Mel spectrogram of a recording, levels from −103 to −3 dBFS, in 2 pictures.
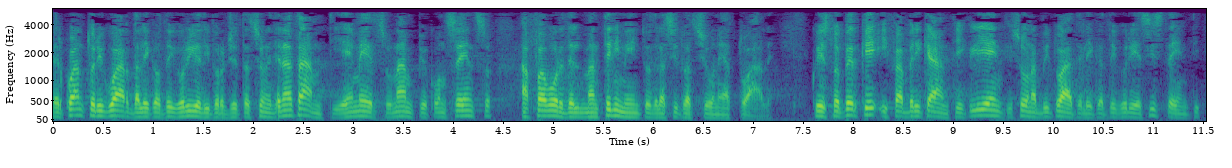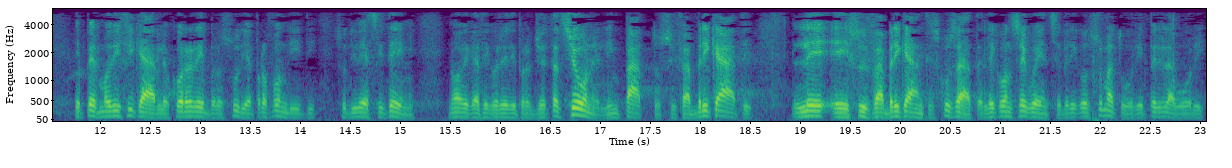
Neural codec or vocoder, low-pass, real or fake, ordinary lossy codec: none; 5.4 kHz; real; MP3, 32 kbps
